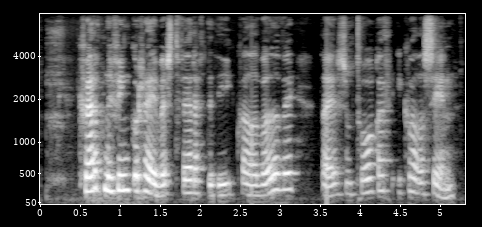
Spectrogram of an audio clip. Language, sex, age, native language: Icelandic, female, 30-39, Icelandic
